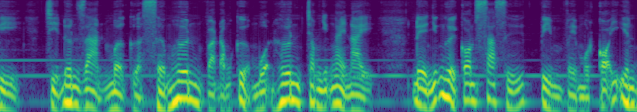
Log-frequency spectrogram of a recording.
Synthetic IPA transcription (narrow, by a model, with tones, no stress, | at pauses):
i˨˩ | t͡ɕi˧˩ɗəː˧nzaː˧˩nməː˧kɨ˧˩əsəː˨˦mɦəː˧nvaː˨˩ɗɔ˨˦wŋ͡mkɨ˧˩əmṵ˧˨ənɦəː˧nt͡ɕɔ˧wŋ͡mɲɨ̰˧˥ŋːa˨˩jna˨˩j | ɗe˧˩ɲɨ̰˧˥ŋːɨ˨˩əjkɔ˧nsaː˧sɨ˨˦t̪i˨˩mve˨˩mo˨˩t̚kɔ̰˧˥jʔi˧ən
